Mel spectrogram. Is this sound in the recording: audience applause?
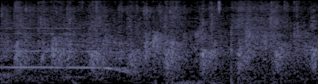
yes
